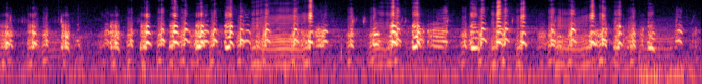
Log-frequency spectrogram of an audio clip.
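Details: A pair of Canada geese walking on ice, alarmed by a person nearby, honk in rapid, uneven volleys of nasal, harsh calls, about two or more a second, overlapping and barely pausing for ten seconds.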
